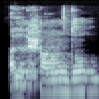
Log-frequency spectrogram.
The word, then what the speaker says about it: الحمد: درست ہو جائے گا۔ الحمد للہ، یہ جو لفظ ہے الحمد، ہاں کو آپ نے تھوڑا سا حلق سے نکالنا ہے۔ الحمد اور الحمد یہ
